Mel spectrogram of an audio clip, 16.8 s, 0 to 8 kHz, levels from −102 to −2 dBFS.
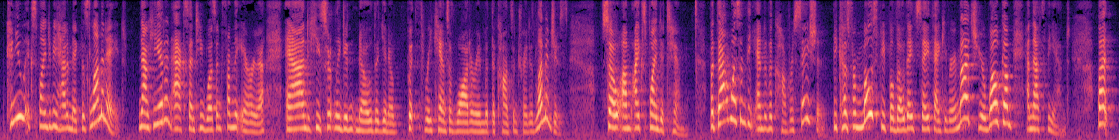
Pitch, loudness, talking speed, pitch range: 255 Hz, -20 LUFS, 255 wpm, 220-300 Hz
